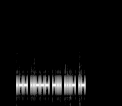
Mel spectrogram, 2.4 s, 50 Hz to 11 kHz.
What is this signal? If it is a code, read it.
Morse code, heard as a keyed tone, about 48 wpm, 700 Hz. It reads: W2DVA
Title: USA Call Signs - 5 Characters - 6x Character Spacing - 50wpm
